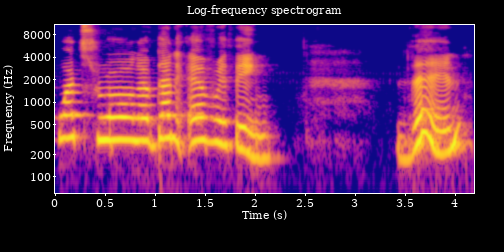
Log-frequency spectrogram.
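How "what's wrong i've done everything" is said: high, louder exasperated plea; retold despair at a crying baby, raised; mother retelling her frustration, pitched up and louder; frustrated outburst. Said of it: "there was a night I got frustrated".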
